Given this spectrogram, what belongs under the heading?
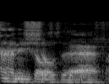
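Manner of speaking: usual speaking voice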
